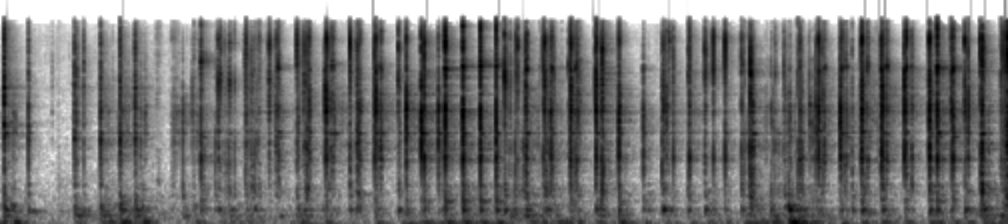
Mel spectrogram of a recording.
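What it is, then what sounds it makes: Plastic water bottle tapped with long nails. Long fake nails tap and click rapidly on the neck and sides of a clear plastic Tesco water bottle that is partly filled with water. The result is a steady stream of sharp, bright, dry clicks with almost no ring and little low end.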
